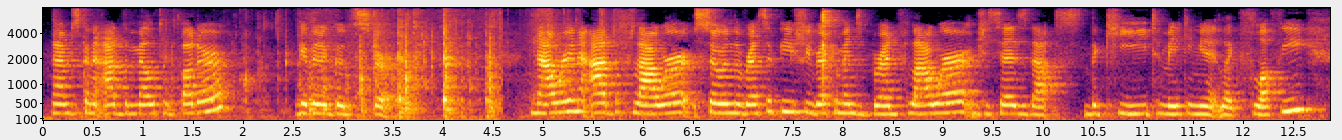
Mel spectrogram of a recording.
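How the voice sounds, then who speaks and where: A woman's voice: a little high, noisy background. Chatty young woman in an echoey kitchen. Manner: chatty, relaxed, explaining as she goes. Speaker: home baking vlogger. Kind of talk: casual step-by-step cooking chat. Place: home kitchen.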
